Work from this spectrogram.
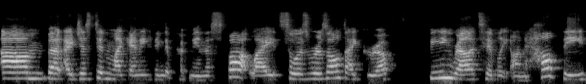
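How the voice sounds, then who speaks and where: Speaking at a fairly quick pace in an American accent, a woman uses a bright, sharp tone and lively intonation. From Northern Ireland, Belfast. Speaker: fitness coach. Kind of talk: testimony. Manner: casual, many fillers.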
